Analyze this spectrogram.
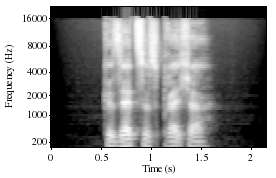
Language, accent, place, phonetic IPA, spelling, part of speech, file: German, Germany, Berlin, [ɡəˈzɛt͡səsˌbʁɛçɐ], Gesetzesbrecher, noun, De-Gesetzesbrecher.ogg
- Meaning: criminal, felon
